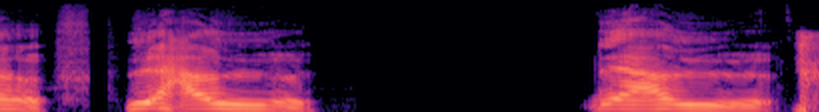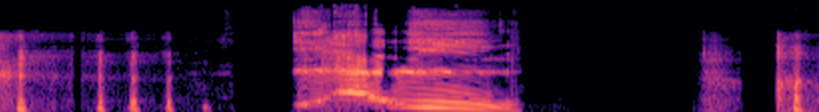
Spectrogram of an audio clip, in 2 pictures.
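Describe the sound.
A voice imitates the battle scream of Inferno, a Predacon flyer robot, screaming as he fires his gun, in three loud, drawn-out strained cries with wavering pitch, separated by pauses, with a few sharp clicks between the second and third.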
